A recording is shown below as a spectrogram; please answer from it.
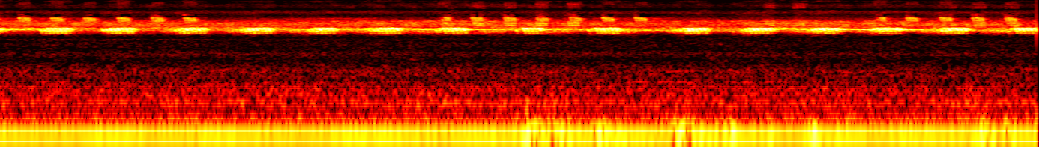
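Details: Crickets chorusing with other insects in deep autumn under a streetlamp, rhythmic shrill chirps swelling and fading about twice each second over a constant high ringing tone.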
